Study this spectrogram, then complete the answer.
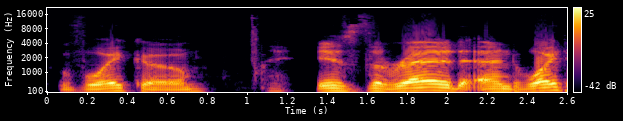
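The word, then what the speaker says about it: Vueko: confused here's a quick breakdown verico AKA Waco pronounced voico is the red and white haired woman with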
